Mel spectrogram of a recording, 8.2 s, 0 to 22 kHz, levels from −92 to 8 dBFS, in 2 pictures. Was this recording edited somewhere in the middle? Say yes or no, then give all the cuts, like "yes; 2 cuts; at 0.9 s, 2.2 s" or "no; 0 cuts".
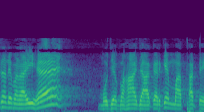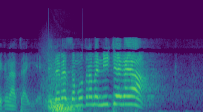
yes; 1 cut; at 5.0 s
